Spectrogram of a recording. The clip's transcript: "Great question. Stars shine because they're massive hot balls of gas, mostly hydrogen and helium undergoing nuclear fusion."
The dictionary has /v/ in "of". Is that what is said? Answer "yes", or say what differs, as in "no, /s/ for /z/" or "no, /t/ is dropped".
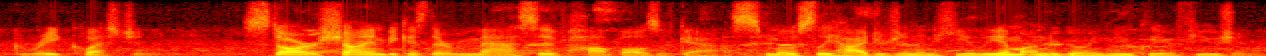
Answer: yes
